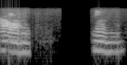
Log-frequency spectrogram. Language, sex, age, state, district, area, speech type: Odia, female, 45-60, Odisha, Gajapati, rural, conversation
